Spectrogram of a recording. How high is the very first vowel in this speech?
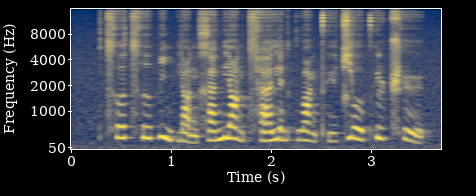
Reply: mid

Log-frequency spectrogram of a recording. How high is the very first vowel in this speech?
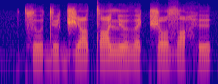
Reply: high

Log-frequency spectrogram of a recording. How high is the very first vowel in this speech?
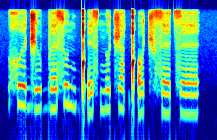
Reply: high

